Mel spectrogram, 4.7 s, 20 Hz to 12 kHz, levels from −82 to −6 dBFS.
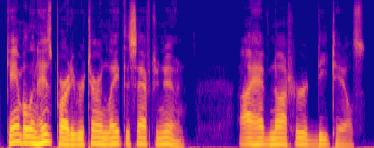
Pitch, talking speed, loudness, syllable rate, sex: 130 Hz, 155 wpm, -17 LUFS, 5.3 syllables/s, male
